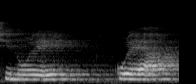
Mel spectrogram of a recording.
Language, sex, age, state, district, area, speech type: Goan Konkani, female, 18-30, Goa, Murmgao, urban, spontaneous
